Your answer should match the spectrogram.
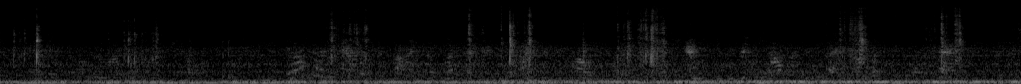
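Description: Carving knife whittling a wooden mallard decoy head: faint, irregular short scrapes and clicks of the blade cutting into wood, over a steady low hum.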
